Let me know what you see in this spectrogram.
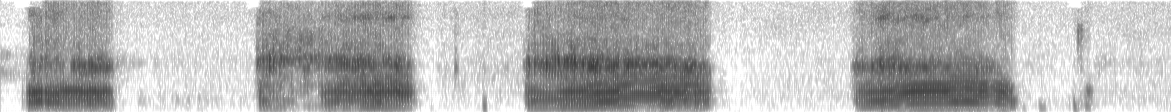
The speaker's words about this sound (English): Yeah, no, that was my dog. Oh, Okay. All right. I've got a French bulldog who's sitting here snorting.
